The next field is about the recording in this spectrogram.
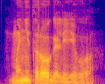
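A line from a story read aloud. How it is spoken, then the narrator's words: Gloomy reply. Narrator (Russian): мрачно отозвался Василий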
